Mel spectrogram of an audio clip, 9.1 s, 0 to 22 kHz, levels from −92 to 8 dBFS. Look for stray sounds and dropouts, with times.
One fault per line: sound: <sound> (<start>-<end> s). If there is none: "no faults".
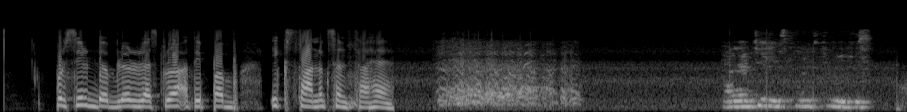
sound: laugh (4.3-5.9 s)
sound: laugh (7.2-8.8 s)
